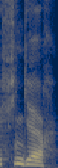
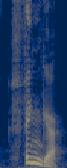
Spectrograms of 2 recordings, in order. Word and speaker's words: finger: une fois photographe 1 un doigt ne se dit pas finger mais fanga encore une fois fait nga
